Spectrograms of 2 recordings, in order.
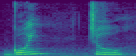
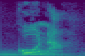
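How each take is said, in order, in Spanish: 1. La frase se dice en su forma completa. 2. La frase se reduce a 'gonna'.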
